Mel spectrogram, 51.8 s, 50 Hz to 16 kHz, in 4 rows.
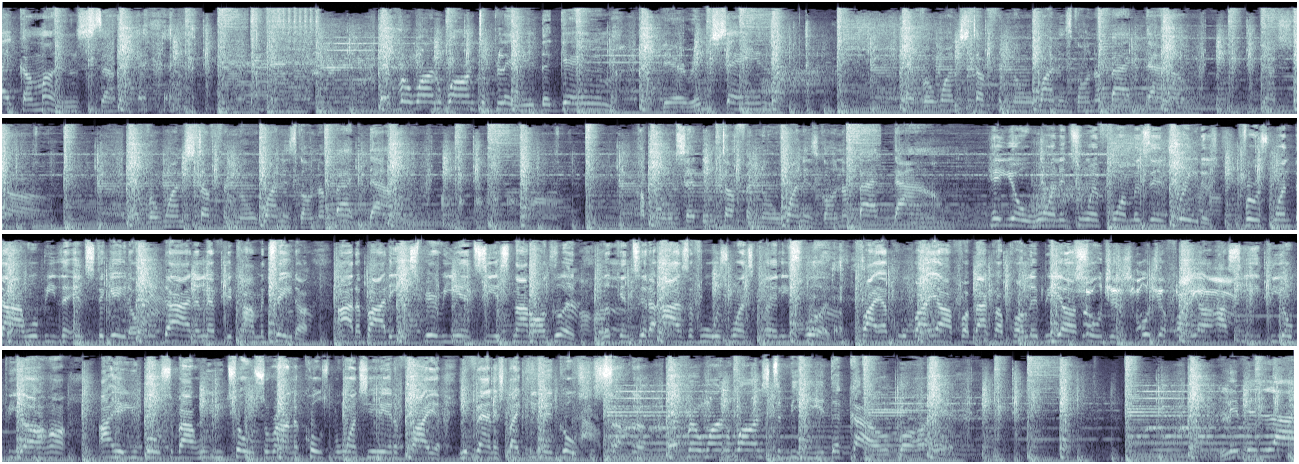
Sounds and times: Hip hop music: 0.0 - 51.7.

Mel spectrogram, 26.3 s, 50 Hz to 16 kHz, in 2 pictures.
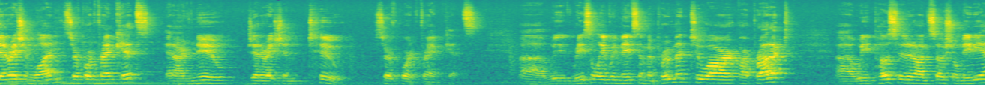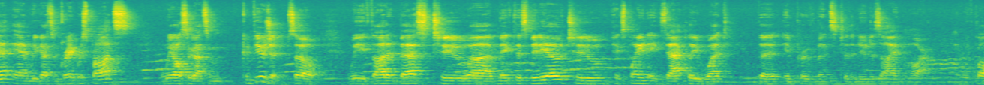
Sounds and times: Speech: 0.0 - 10.6, 11.2 - 26.2.

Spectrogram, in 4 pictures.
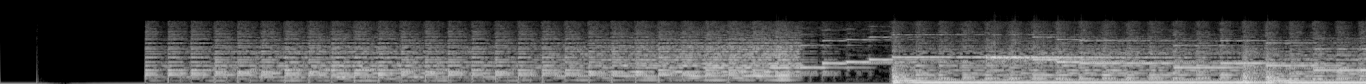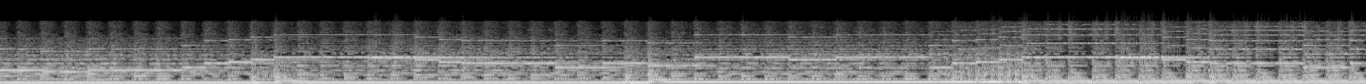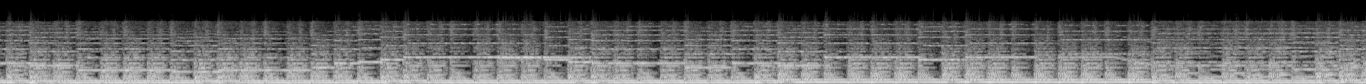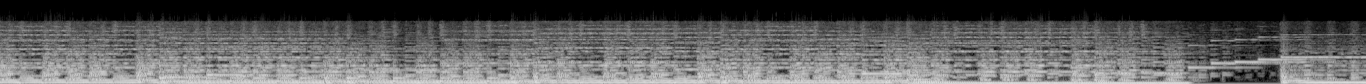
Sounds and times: Rhythm and blues: 0.0 - 54.6.

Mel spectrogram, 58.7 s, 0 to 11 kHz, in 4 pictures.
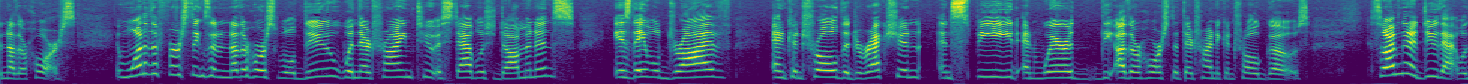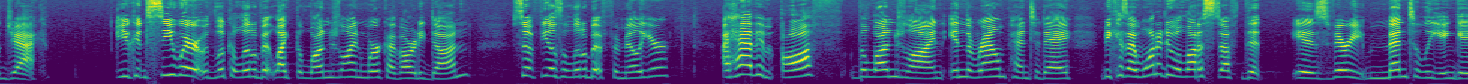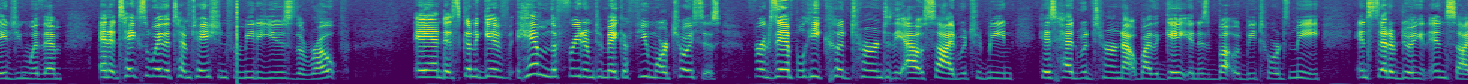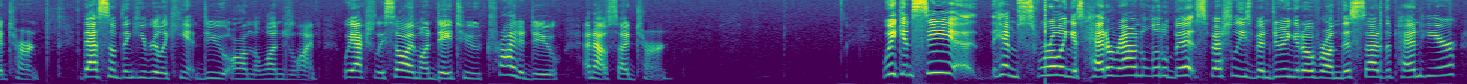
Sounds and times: Speech: 0.0 - 13.1, 13.7 - 15.2, 15.8 - 32.8, 33.5 - 50.8, 52.9 - 58.6.

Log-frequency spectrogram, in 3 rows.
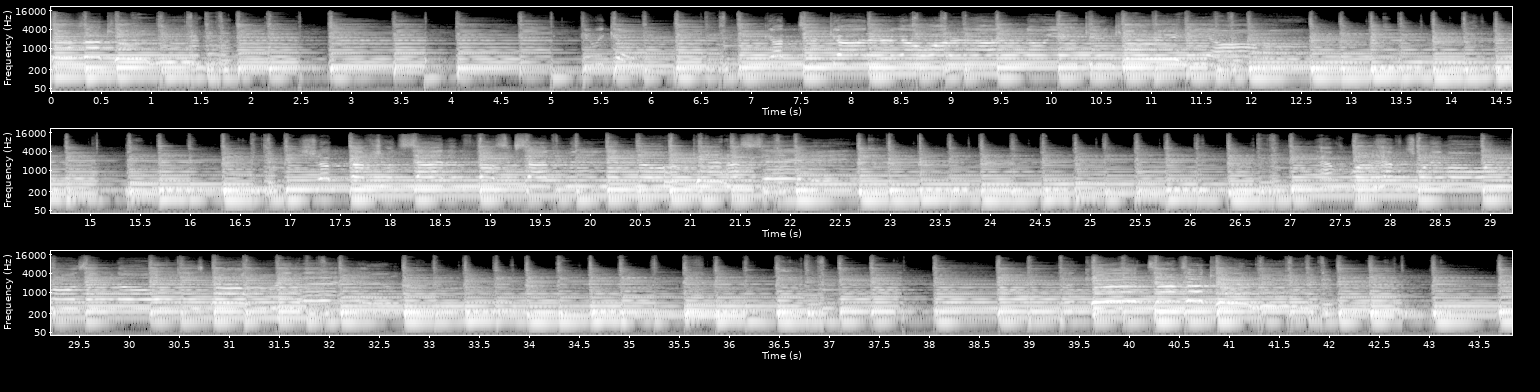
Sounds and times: Music: 0.0 - 43.8.

